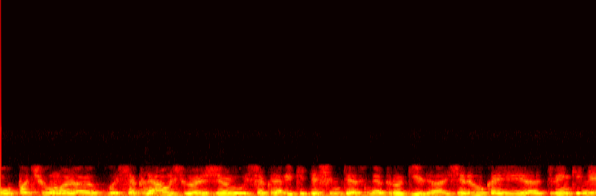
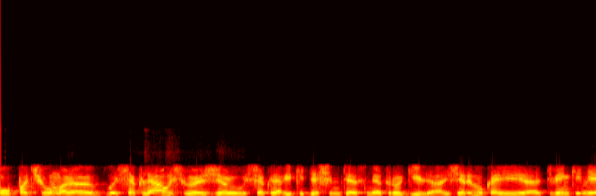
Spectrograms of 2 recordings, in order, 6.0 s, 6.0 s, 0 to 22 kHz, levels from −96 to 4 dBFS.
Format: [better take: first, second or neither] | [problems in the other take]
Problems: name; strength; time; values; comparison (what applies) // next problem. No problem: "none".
second | background sound (Thunder / Rain); 19 dB below the speech // room echo; dies away in 0.4 s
